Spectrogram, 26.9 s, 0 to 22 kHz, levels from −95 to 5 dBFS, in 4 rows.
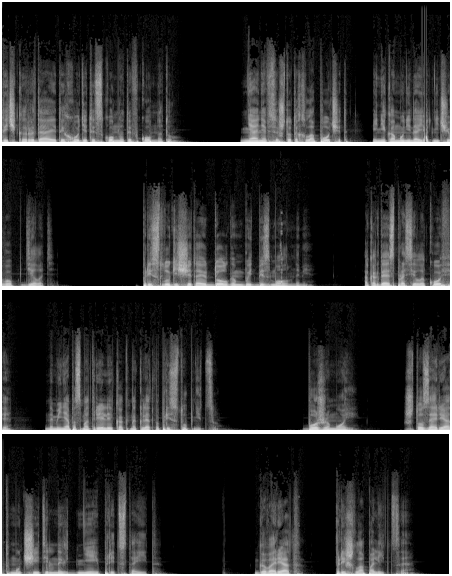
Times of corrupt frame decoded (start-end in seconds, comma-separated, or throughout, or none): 6.30-6.38, 10.90-10.92, 20.17-20.20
